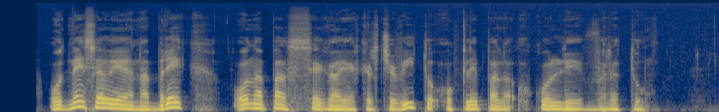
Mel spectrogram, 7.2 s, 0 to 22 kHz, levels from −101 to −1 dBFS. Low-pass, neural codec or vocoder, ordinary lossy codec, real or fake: 19.8 kHz; vocoder, 44.1 kHz, 128 mel bands every 512 samples, BigVGAN v2; none; fake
